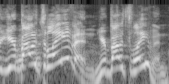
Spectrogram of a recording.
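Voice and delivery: high-pitched, exasperated insistence; insistent order. Pretend. Officer ordering two quarrelling men away.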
